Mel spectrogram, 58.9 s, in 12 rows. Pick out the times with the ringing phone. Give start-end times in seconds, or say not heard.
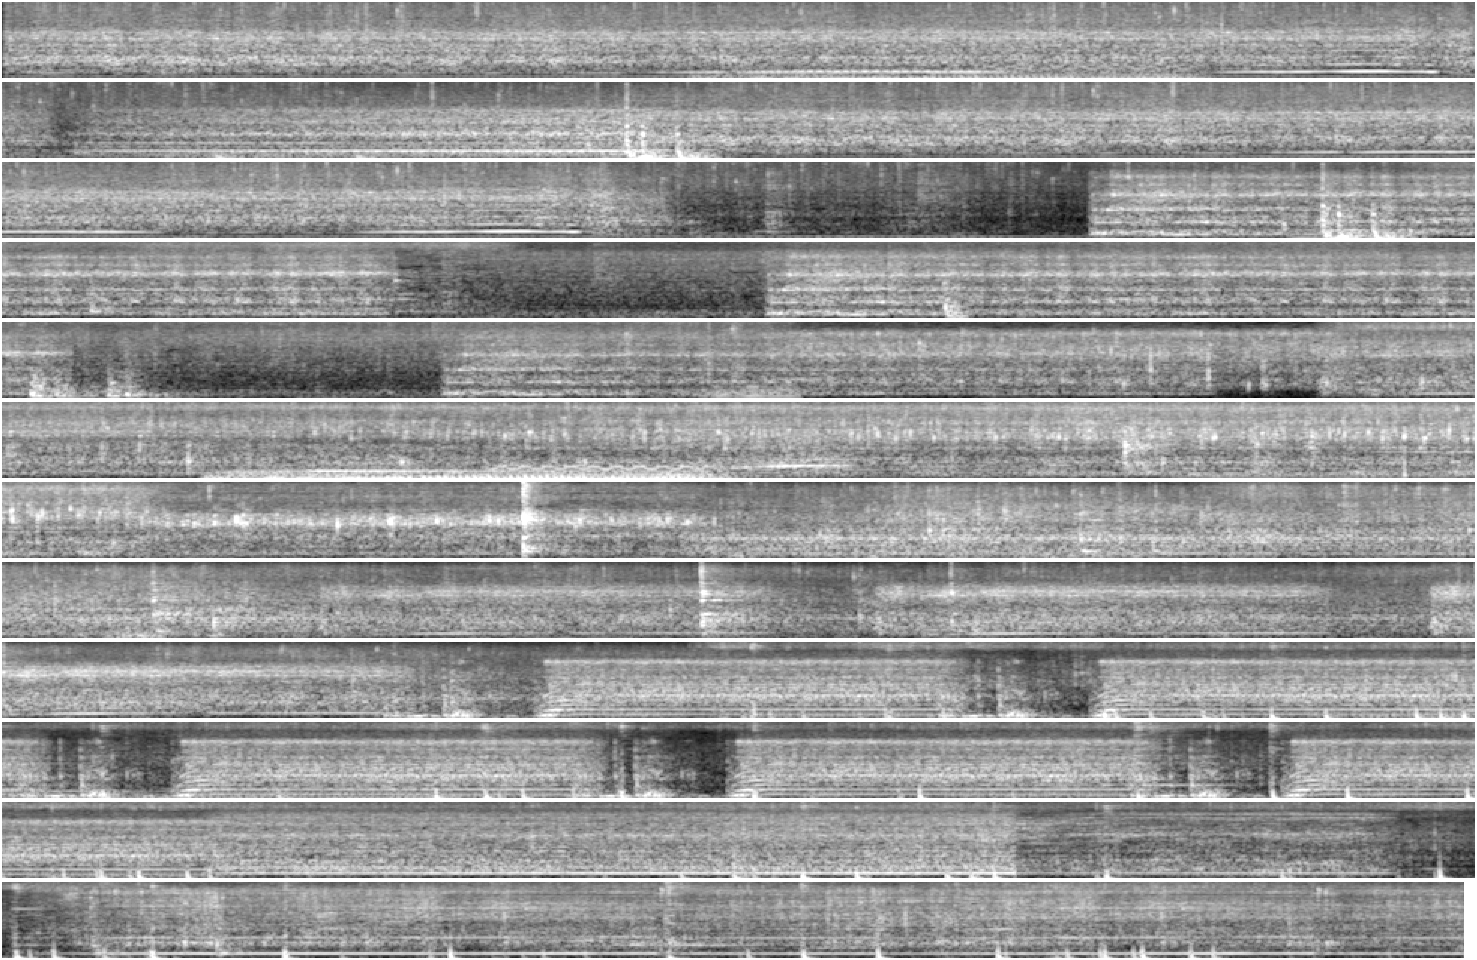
2.2-4.0, 25.2-27.1, 44.0-45.8.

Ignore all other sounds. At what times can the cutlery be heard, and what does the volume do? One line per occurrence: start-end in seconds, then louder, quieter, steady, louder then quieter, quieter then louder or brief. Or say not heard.
not heard.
